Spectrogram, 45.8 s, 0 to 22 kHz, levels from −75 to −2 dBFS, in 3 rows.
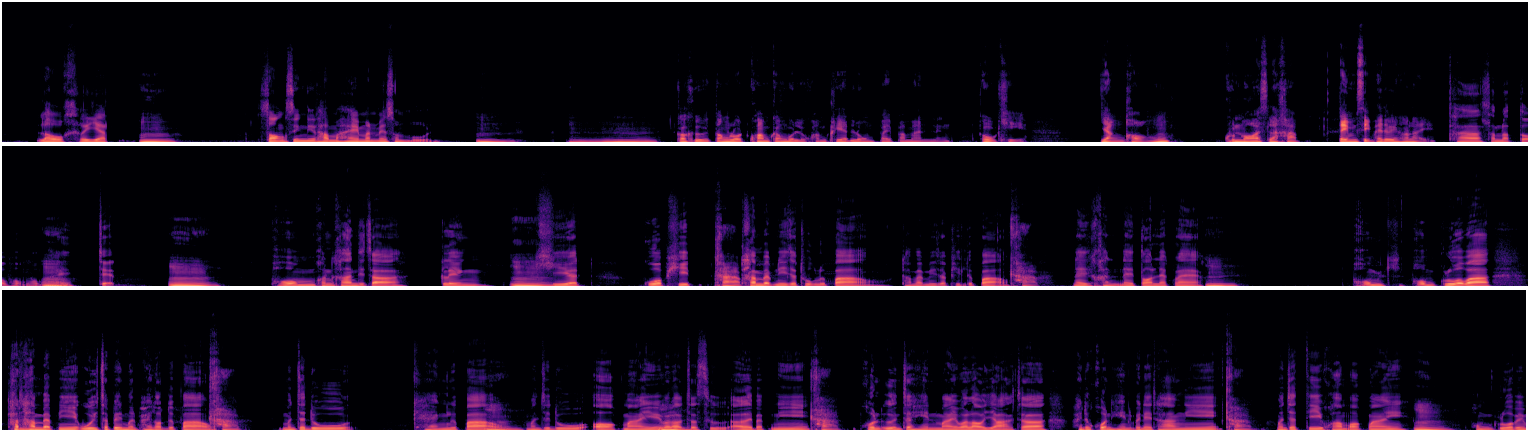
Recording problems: abrupt cut into speech; at the end

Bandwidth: 18.5 kHz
